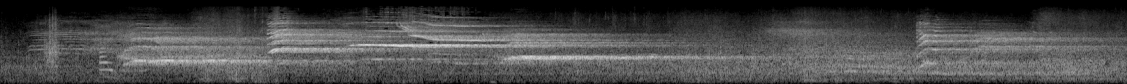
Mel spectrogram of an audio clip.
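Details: Captive belugas Hodoi, Taanya and Mirai during a training session at Port of Nagoya Public Aquarium, 14 September 2019. A series of harmonic, whinny-like whistles: some hold flat, others slide downward, and a new call starts about every three seconds.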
